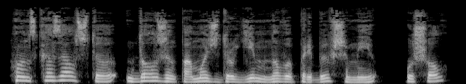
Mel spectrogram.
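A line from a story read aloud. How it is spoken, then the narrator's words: Plain. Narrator (Russian): ответила Уголек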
